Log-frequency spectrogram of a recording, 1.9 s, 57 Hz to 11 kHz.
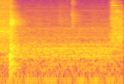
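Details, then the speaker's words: Hamilton T1 ventilator pre-op tightness (leak) test: patient disconnected and the circuit end occluded; soft airy hisses as the ventilator pressurises the sealed circuit and checks for leaks anywhere along it. "so while your occlude to circle in the club time or I can put the just cover back into the circus and you hear the ventilator looking for these anywhere along"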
